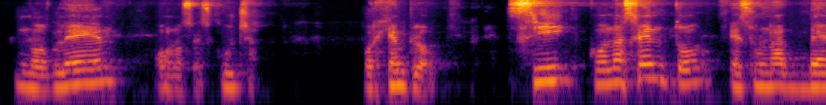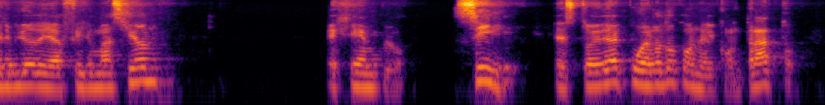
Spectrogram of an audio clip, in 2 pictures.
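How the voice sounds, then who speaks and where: A man with a Mexican Spanish accent lectures on legal writing, his voice sitting a little high. He talks in a halting way, filling gaps with fillers and going back to restart his sentences as he explains. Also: a little mellow. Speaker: instructor. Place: training course room.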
